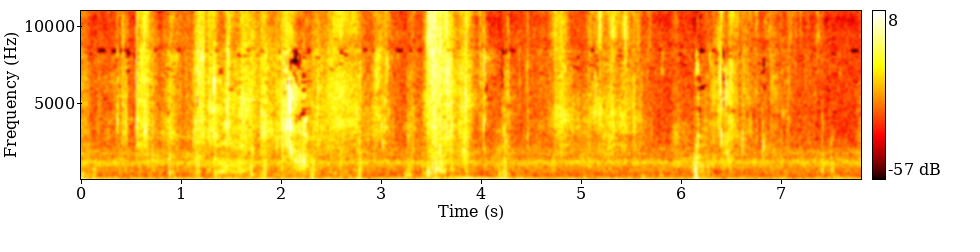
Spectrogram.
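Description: Close-miked eating sounds: a person biting and chewing soft, saucy grilled eggplant and pig skin, with wet mouth clicks and smacks throughout. There is a low bump near four seconds and a sharp click about six seconds in.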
